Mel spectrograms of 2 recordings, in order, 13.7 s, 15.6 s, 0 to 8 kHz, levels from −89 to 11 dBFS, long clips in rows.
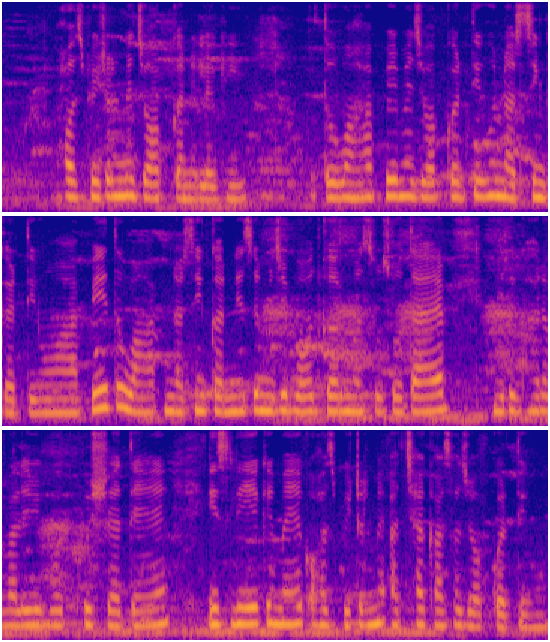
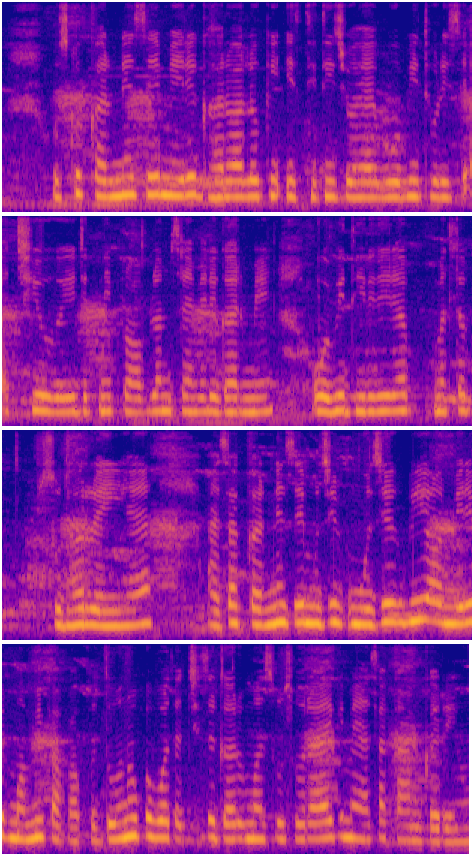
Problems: constant background noise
